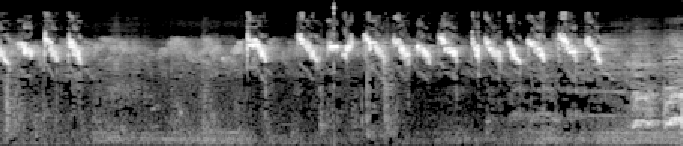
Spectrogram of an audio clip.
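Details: High-pitched chirping song of a male white-eye (pleci), billed as ngalas ngeplong: scattered notes build into a steady chain of sharp down-slurred tweets, with a low distant call at the end.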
